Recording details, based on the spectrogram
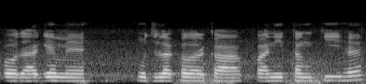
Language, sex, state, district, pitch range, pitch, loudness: Hindi, male, Bihar, Kaimur, 165-175 Hz, 170 Hz, -16 LUFS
